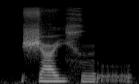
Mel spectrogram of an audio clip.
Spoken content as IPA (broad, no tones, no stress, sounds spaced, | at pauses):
ʃ a j x ɵ ɾ o̰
